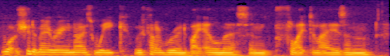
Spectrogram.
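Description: A man's voice: lowish voice, level tone, brisk, darkish tone. A British man talking casually, like a podcast co-host chatting with a friend. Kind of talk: casual chat. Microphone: remote internet voice call. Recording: slightly dull, lo-fi internet call audio.

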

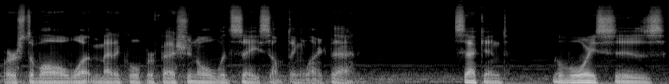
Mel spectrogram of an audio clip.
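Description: Very deep flat-voiced horror narrator. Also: male voice, creaky. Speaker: podcast host and narrator. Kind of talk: scripted horror story narration. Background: soft music.

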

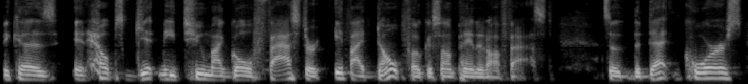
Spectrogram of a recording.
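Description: A man with a lowish voice lays out steps in a podcast interview, methodical but sometimes lively. The sound is dry and close to the mic, with no room behind it. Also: no room sound. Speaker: guest entrepreneur.

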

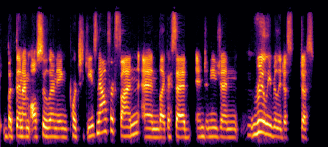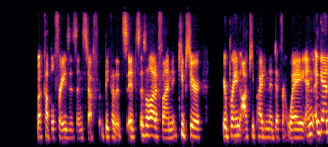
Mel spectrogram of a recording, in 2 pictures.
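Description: A woman with a lowish, slightly bright voice and no echo talks casually as an interview guest. She's a runner and storyteller, and she comes across earnest and rambling, giggling her way through the conversation.

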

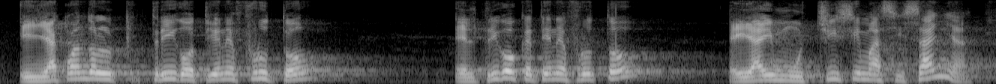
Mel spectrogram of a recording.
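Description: Pastor guy preaching, kinda high voice, big questions then quiet bits, long echo from the hall. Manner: preaching with rhetorical questions, swinging between loud emphasis and hushed asides. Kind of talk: sermon.

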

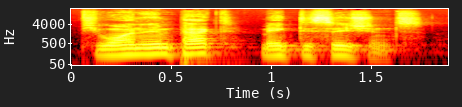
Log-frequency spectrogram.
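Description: A man's voice: mid-range voice, fast, darkish tone. A middle-aged man hosting a podcast, giving a direct, repetitive motivational monologue in a coaching tone. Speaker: podcast host.

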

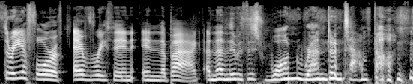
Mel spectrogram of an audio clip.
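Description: Thirties woman co-host, loud, laughs a lot, dry close mic. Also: on the high side, takes it slowly, no room sound. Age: 30s. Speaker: podcast co-host. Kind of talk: casual chat.

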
